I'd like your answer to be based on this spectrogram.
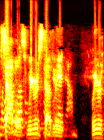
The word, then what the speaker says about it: Savills: It's not pronounced, and pardon if anybody is offended, it's not pronounced syphilis. That is a sexually transmitted disease. It's called Savills.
